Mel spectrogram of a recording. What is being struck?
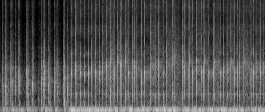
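Small round plastic tub.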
